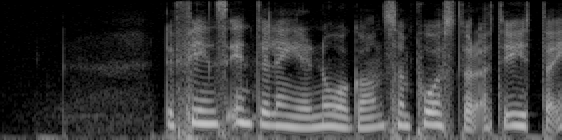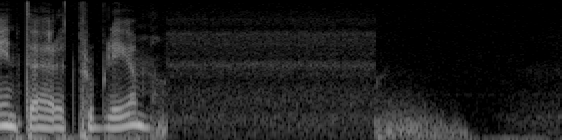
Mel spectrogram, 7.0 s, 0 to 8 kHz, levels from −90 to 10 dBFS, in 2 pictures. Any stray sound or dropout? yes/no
no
